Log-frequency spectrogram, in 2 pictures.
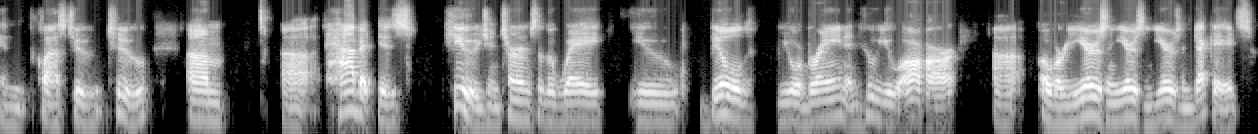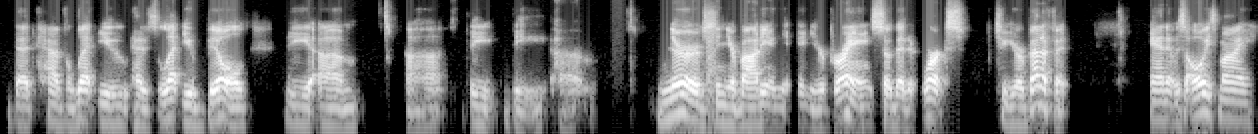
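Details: Adult man with aphasia after a stroke, self-recorded reading a book aloud during a two-year recovery; some stock phrases intact, other words not retrieved or pronounced; aphasia.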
